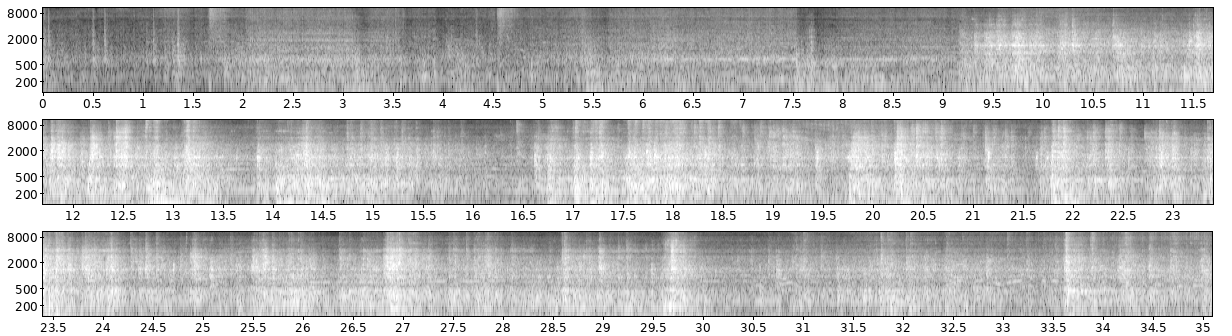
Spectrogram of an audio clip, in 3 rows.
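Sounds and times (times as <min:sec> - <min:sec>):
diesel engine running: 0:05.9 - 0:35.0
metallic clanks and knocks: 0:09.2 - 0:35.0.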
